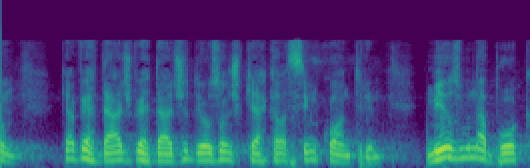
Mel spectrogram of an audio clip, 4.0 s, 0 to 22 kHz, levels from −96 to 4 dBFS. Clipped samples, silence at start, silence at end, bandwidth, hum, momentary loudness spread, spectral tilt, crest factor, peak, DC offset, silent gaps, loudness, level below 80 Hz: under 0.1%; 0 s; 0 s; 9.4 kHz; none; 14 LU; -6.5 dB/octave; 18 dB; -6 dBFS; under 0.1%; none; -24 LUFS; -60 dBFS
